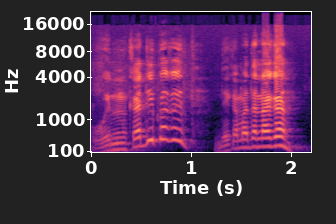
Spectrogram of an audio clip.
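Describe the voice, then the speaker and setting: Animated, evasive Ilocano husband, acted by a man. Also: high voice, a little fast. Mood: defensive, evasive. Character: jobless, evasive village husband, comically irritable. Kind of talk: Ilocano comedy radio drama acting.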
